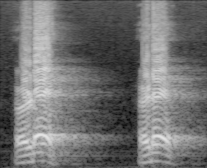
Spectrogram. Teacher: इक्को दम फटके नाल जीभ थल्ले आके अपनी मूल अवस्था ते आउंदी है। सो इसलिए इसनूं फटकवां व्यंजन भी आखदे हां। · साडी जीभ पुट्ठी हो रही है, फोल्ड होके ओही मुर्दा वाली थां ते लग रही है ते वापस मूल अवस्था ते आउण ते ही राड़े दा उच्चारण हुंदा है।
